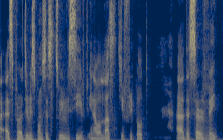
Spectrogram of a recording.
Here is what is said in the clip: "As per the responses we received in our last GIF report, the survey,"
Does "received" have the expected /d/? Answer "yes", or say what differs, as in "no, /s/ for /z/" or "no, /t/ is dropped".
yes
